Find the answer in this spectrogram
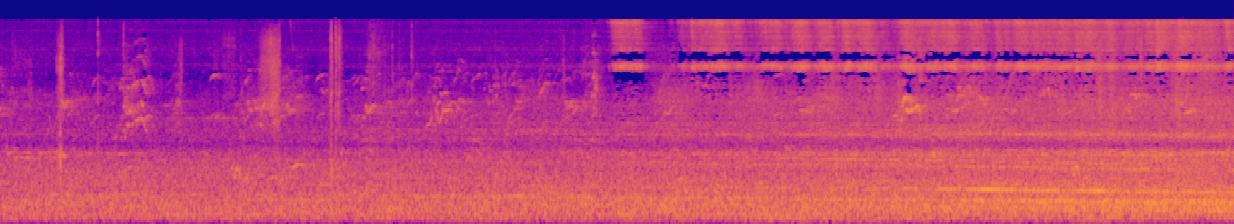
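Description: Birds chirping over a quiet outdoor background while a Queensland Rail NGR electric multiple unit approaches, its rumble growing steadily louder. About six seconds in, a steady high-pitched whine from the approaching train and rails sets in and builds.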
